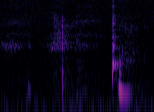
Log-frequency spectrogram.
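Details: Will hiccuping: two brief, sharp voiced catches in a quiet room, the second louder, each a sudden gulp of breath; hiccups.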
